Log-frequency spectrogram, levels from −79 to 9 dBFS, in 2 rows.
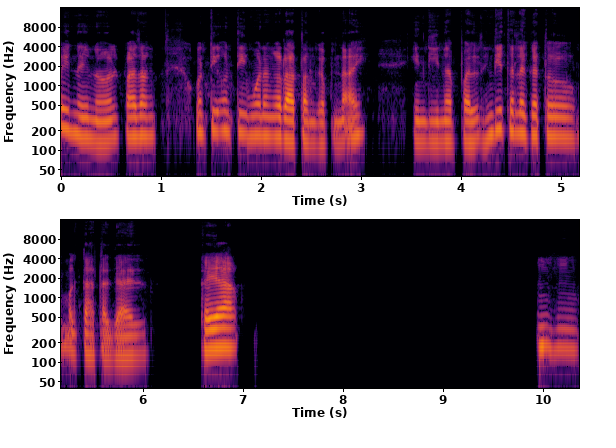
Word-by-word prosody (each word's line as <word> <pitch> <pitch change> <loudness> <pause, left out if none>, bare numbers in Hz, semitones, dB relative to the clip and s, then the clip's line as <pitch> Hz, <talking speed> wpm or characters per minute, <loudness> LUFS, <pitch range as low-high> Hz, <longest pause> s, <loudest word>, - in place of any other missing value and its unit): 'yon 210 -4 0 0.2
'no, 140 -1 0
na 150 - -3
parang 165 0 +1 0.4
unti-unti 190 0 -3
mo 175 0 -1
ng 170 -1 -1
natatanggap 140 -4 +3
na 135 +1 0
ay - - -4 0.5
hindi 140 -1 -4
na 140 0 -1
pala, 140 +1 0
hindi 175 +6 0
talaga 185 -4 0
'to 165 -1 -1
magtatagal 130 - -3 0.5
kaya 170 +2 +7 3.0
Mhm, 165 -2 -6
165 Hz, 110 wpm, -23 LUFS, 140-175 Hz, 3.0 s, kaya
